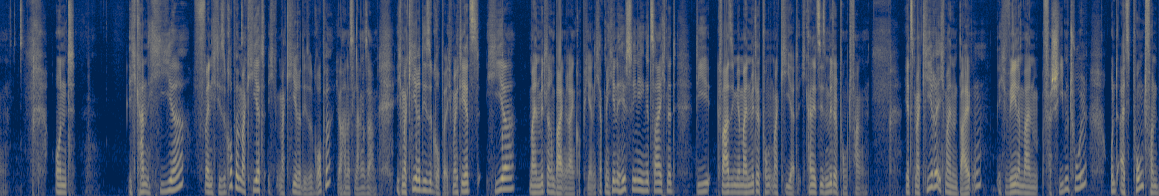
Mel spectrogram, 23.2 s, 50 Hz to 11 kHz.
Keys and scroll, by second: 0.3 space, 2.1 m, 4.8 space.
